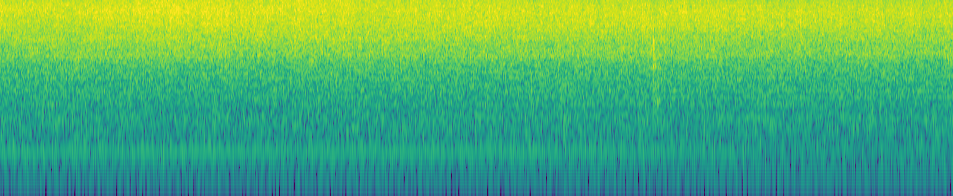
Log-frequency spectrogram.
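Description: Peeled white pearl onions frying in butter and oil in a skillet on medium-high heat: a steady, even sizzle, with a low steady hum underneath.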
